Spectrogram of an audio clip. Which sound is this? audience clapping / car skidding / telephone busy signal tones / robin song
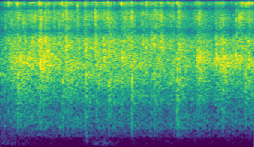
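audience clapping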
